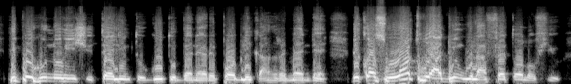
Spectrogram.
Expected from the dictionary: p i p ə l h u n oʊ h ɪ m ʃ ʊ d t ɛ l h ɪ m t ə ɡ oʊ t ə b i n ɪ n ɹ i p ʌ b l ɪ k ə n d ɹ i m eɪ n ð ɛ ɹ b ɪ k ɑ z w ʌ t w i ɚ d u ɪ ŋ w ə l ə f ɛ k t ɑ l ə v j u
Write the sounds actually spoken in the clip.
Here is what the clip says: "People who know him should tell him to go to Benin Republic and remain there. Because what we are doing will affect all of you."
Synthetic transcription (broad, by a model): p i p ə l h u n oʊ h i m ʃ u d t ɛ l h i m t ə ɡ oʊ t ə b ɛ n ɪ ɹ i p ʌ b l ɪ k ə n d ɹ i m eɪ n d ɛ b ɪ k ɑ s w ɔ t w i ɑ d u ɪ ŋ w ə l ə f ɛ t ɑ l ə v j u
